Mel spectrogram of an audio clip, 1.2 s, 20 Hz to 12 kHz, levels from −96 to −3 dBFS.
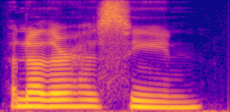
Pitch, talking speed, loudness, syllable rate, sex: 190 Hz, 155 wpm, -16 LUFS, 5.3 syllables/s, female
